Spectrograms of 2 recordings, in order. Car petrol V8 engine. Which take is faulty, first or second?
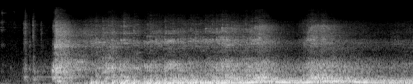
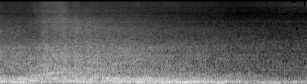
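first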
